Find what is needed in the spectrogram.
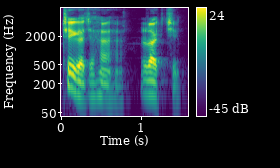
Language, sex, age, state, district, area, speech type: Bengali, male, 18-30, West Bengal, Howrah, urban, spontaneous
